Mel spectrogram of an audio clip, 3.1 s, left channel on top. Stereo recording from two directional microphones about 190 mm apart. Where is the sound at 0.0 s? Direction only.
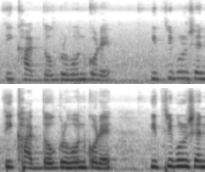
50° right (ahead or behind).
